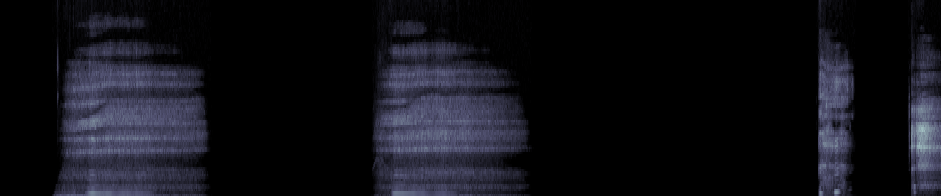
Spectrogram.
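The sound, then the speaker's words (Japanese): Gentle breathy blowing into the ear during an ear-cleaning roleplay: two long, soft airy puffs, each lasting about a second and a half, followed by a couple of short, abrupt sounds near the end. “それではお耳の中をふうふうしますね。いきまーす。”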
